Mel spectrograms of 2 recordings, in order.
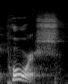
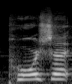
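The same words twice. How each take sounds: First: The name is said the common American way. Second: The name is said the European way. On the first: This is how most people in the US say it. "In the U S, most people just say Porsche" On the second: This is the proper original name. "if you're in Europe, Porsche is the proper way to say it"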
